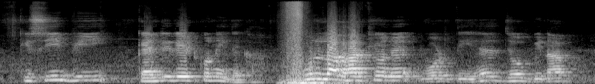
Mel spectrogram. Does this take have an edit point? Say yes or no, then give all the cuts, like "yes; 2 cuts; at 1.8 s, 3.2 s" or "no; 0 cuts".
yes; 1 cut; at 2.9 s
